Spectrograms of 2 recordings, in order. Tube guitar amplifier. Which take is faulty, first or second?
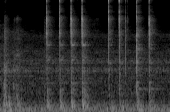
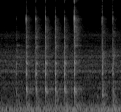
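first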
